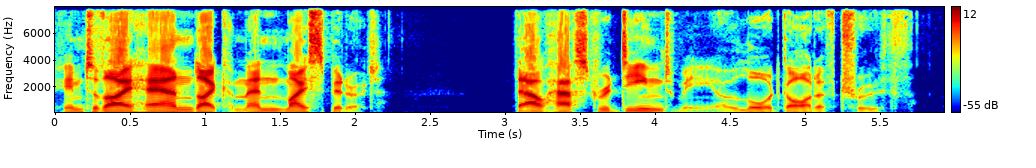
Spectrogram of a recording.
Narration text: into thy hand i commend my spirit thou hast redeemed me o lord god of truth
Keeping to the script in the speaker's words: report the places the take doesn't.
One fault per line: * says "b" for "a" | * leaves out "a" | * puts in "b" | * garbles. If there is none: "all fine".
all fine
